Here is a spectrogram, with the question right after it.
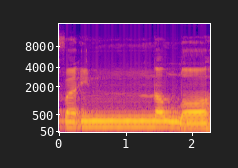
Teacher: اسم جلالت اللہ عز و جل کے لام سے پہلے نون مشدد پر زبر ہے، اس لیے اس لام کو پر یعنی موٹا پڑھیں گے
